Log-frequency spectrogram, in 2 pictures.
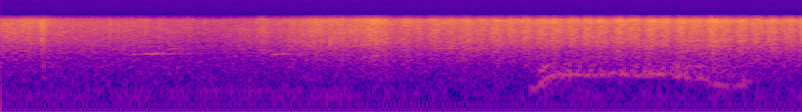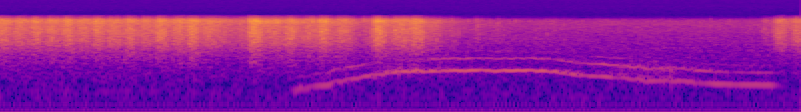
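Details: Furious female cat in a bedroom in Kitchener, Ontario, Canada, resisting removal from her owners' bed and disliking strangers; two low, drawn-out moaning growls, the second longer and wavering downward, over a steady hiss.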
